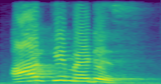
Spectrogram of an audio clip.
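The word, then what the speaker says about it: Archimedes: Pronounce कीजिए। आर्किमेडिस।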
